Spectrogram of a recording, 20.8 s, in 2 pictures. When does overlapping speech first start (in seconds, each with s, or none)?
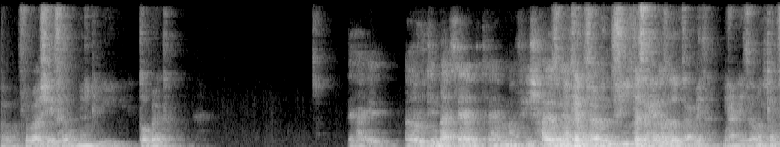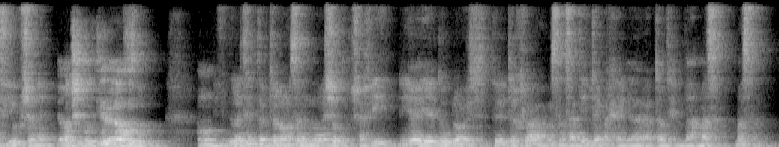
7.2 s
